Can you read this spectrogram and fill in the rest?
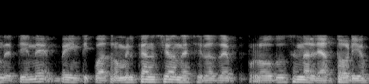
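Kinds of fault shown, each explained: Clock drift between sender and receiver: The sending side's clock is running slow, somewhere around 3 percent behind the receiver, so the jitter buffer keeps draining and the receiver has to pad it out with repeated bits of audio. You hear small timing stumbles dotted irregularly through the whole clip, over the narrow, band-limited sound of the call codec, which has nothing above 4 kHz and fits G.711 mu-law.
Short stall from a late packet: At about 2.35 s a packet shows up late, the buffer runs dry, and the receiver holds the last bit of sound for about 40 ms until it arrives, across a span ending near 2.41 s. Nothing actually goes missing. Playback just picks up where it stopped, but that moment sounds briefly frozen and smeared, and everything after it lands about 40 ms later than before.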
